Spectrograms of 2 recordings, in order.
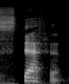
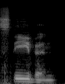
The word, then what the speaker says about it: Stephen: Stephen Stephen and Steve his name is Stefan spelled the same as Stephen but he says it's Stefan and not Steven draft invalid take all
